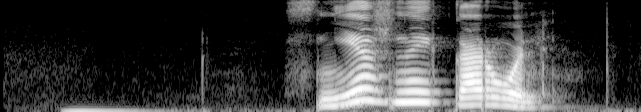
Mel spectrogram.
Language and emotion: Russian, positive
